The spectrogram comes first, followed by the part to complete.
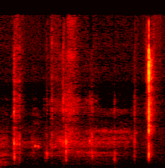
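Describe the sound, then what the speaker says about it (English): Scissors snip paper for a steampunk lapbook in a series of quiet, light cuts, with one sharper click near the end, faint and close. "Let me do a quick little snippy snip here"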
